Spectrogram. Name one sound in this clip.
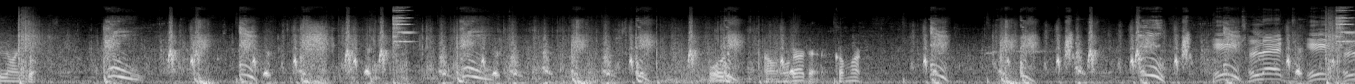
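Swords clash and clang rapidly in a sword fight.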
